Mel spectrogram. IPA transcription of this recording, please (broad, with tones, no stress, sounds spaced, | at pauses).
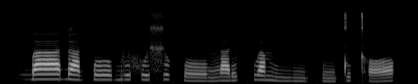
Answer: ɡ͡b aː˦ ɗ a˦˨ k͡p oː˦ b ɪ˦ f ʊ˦ ʃ ʊ˦ k͡p oː˨ ŋ a˨ ɾ ɪ˦ kʷ a˦ m iː˨ ŋ ɪ˨ k͡p ĩ˨ t ɪ˦ kʰ ɔ˨˦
